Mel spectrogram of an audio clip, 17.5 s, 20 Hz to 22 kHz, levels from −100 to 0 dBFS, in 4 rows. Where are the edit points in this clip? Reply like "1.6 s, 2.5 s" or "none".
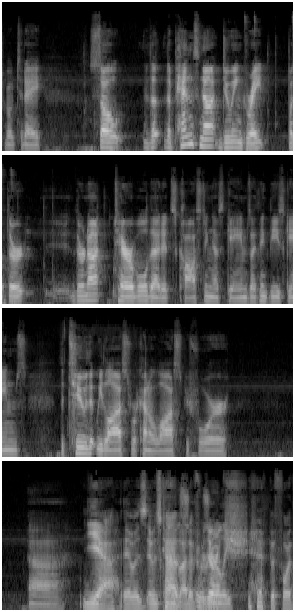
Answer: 6.0 s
